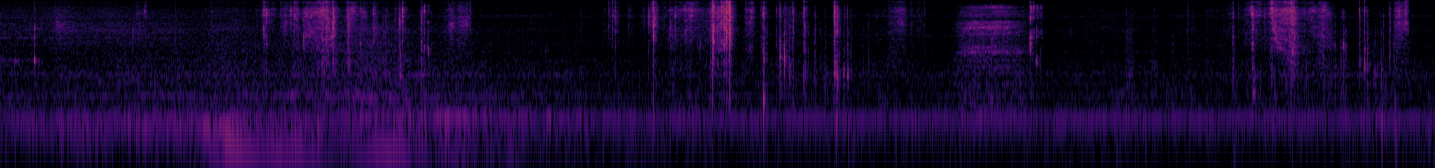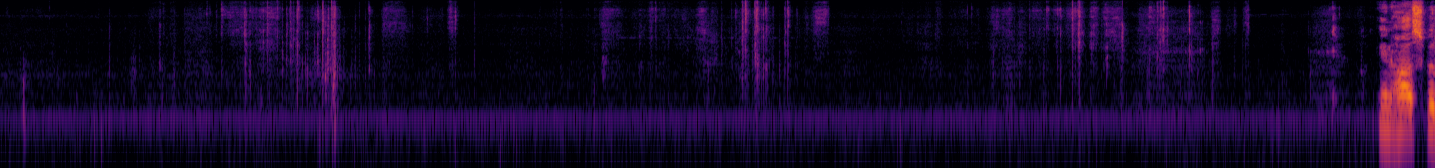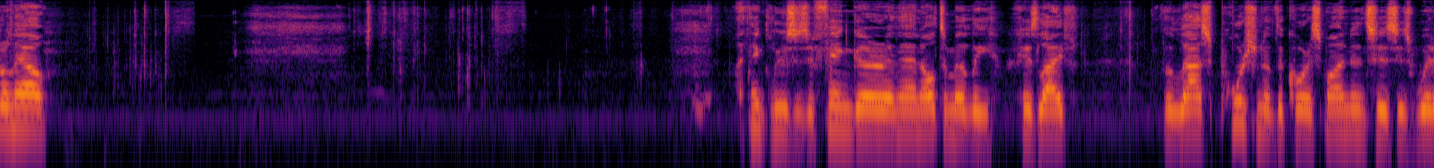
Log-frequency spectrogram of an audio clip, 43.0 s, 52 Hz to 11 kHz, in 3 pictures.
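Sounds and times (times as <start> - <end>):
faint steady hum: 0.0 - 43.0
paper and plastic rustling: 2.6 - 4.8, 6.0 - 9.2, 12.2 - 14.2, 15.7 - 19.0, 20.3 - 22.7, 23.5 - 26.9, 28.4 - 30.7, 32.1 - 37.3, 39.4 - 41.3.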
